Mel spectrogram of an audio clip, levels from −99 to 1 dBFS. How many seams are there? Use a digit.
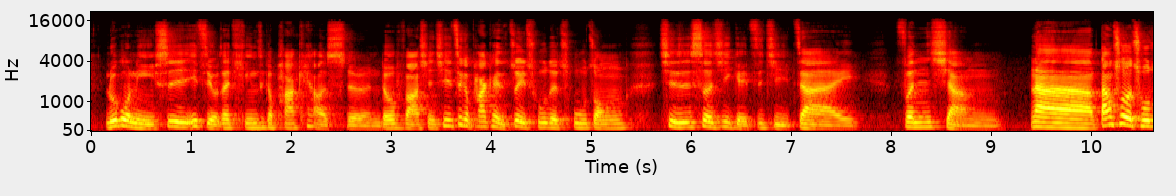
1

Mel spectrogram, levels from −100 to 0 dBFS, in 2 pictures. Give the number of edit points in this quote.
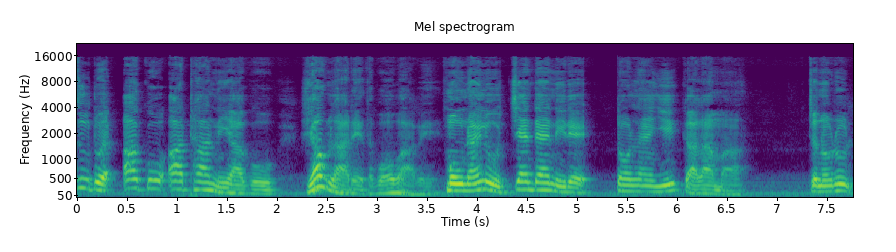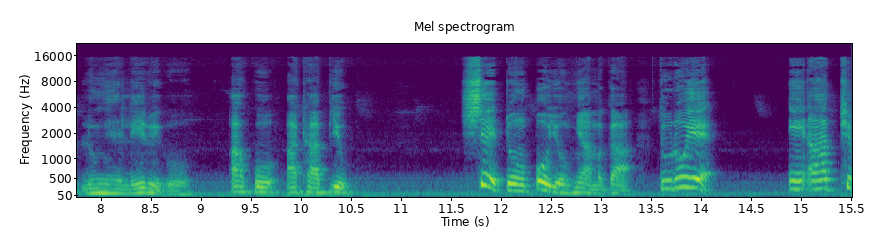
1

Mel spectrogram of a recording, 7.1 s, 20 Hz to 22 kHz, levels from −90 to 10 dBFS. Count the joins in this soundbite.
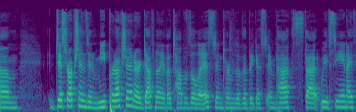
0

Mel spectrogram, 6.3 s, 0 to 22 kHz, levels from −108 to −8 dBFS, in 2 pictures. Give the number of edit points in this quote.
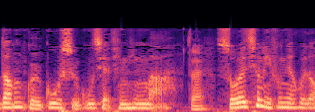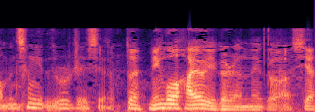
2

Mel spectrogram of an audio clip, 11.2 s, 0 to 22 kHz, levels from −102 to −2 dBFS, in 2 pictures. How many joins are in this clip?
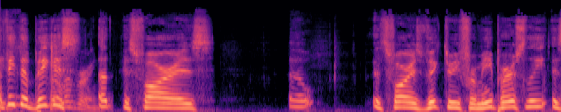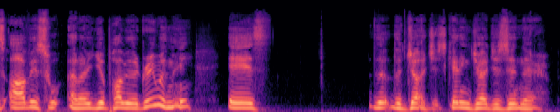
1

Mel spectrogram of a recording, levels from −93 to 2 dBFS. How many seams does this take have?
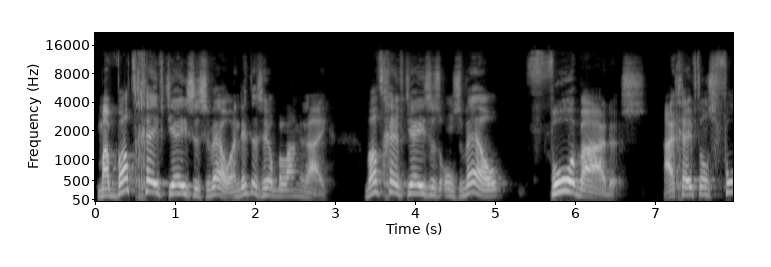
1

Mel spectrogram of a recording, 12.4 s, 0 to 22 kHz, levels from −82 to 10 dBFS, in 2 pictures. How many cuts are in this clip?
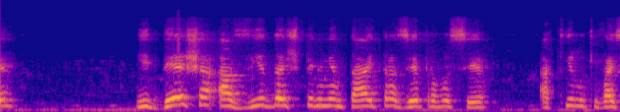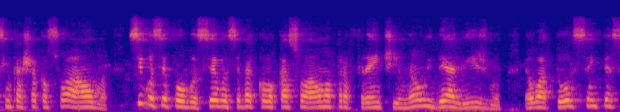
1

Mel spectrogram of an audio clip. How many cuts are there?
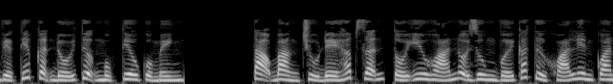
1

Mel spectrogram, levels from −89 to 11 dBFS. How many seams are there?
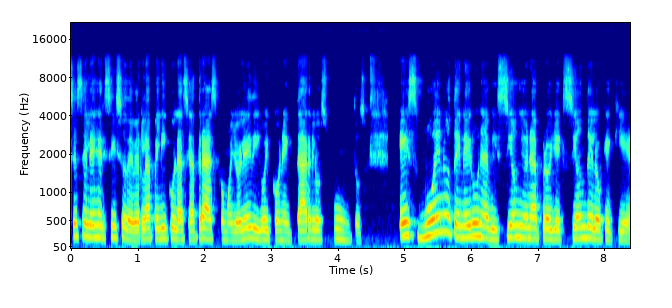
1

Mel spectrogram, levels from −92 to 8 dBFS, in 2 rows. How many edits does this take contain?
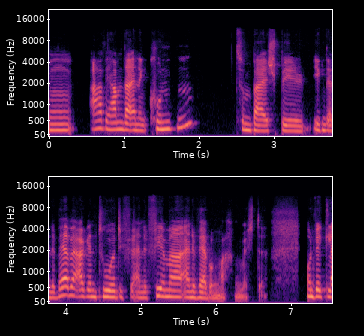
0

